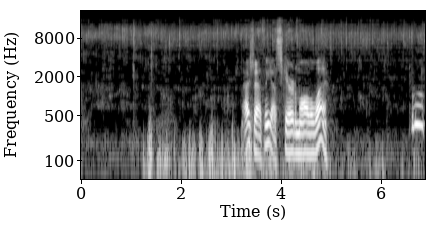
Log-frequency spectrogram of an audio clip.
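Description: A small waterfall trickles and splashes steadily into a pond.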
